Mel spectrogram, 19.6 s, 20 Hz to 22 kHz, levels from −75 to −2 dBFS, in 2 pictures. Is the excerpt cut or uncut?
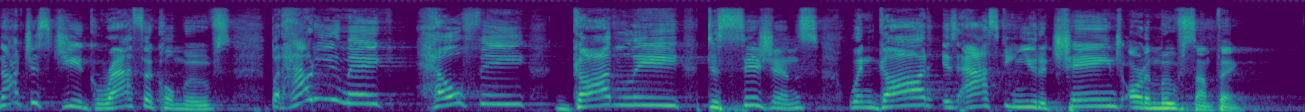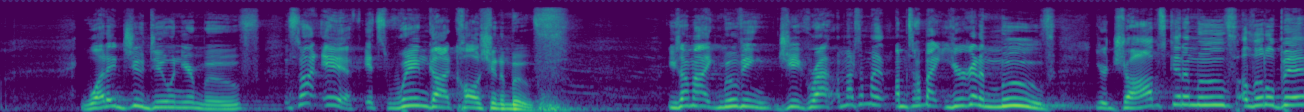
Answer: cut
